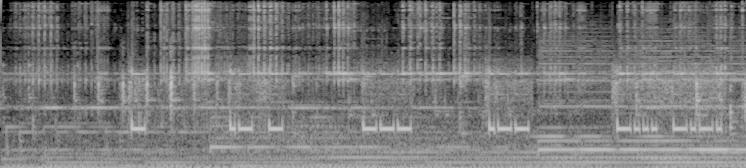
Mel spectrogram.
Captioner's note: pensive music; signal beeping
